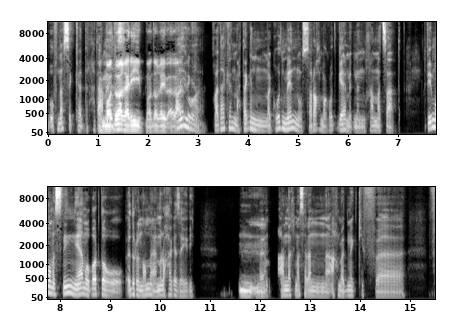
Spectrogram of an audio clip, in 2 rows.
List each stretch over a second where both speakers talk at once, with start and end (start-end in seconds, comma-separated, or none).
none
